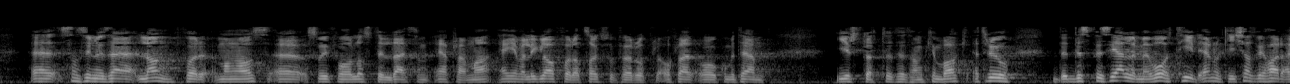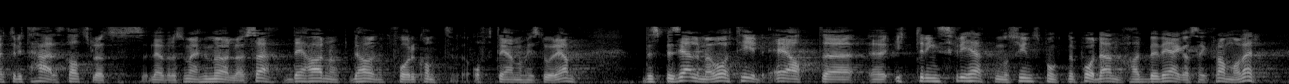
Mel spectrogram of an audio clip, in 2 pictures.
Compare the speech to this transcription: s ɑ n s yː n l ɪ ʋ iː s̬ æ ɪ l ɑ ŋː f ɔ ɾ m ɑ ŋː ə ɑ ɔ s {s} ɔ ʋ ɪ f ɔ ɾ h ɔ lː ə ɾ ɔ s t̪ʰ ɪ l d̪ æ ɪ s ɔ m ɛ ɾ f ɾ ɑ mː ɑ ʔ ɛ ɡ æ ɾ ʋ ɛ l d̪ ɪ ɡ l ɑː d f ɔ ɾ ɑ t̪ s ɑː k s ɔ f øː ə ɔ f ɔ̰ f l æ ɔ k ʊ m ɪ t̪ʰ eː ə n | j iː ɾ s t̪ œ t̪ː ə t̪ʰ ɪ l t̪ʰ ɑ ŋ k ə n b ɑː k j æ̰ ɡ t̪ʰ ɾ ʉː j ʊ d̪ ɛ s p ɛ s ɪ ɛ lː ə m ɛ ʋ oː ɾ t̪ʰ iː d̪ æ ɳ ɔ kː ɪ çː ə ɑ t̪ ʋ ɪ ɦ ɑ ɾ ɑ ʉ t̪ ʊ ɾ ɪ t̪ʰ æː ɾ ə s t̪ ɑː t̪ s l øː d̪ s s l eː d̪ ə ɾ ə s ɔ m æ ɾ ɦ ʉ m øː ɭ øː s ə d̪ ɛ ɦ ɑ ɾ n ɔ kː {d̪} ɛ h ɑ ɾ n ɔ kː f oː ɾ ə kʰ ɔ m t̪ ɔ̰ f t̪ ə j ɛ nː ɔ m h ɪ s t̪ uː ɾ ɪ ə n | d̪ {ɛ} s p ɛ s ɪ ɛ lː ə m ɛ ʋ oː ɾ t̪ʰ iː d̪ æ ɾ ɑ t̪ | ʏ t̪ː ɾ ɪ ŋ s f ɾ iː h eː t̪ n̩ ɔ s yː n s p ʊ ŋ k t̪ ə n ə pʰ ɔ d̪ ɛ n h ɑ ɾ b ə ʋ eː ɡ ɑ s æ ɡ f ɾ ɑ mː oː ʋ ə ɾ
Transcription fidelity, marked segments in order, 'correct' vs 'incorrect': correct, correct, correct

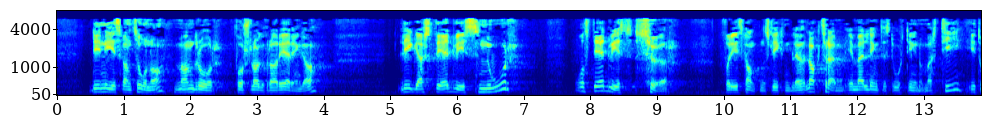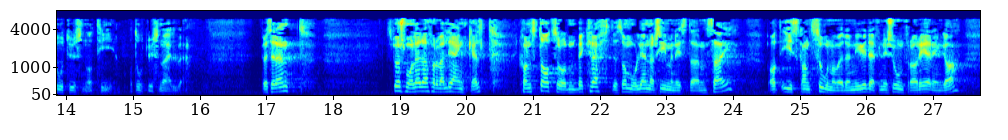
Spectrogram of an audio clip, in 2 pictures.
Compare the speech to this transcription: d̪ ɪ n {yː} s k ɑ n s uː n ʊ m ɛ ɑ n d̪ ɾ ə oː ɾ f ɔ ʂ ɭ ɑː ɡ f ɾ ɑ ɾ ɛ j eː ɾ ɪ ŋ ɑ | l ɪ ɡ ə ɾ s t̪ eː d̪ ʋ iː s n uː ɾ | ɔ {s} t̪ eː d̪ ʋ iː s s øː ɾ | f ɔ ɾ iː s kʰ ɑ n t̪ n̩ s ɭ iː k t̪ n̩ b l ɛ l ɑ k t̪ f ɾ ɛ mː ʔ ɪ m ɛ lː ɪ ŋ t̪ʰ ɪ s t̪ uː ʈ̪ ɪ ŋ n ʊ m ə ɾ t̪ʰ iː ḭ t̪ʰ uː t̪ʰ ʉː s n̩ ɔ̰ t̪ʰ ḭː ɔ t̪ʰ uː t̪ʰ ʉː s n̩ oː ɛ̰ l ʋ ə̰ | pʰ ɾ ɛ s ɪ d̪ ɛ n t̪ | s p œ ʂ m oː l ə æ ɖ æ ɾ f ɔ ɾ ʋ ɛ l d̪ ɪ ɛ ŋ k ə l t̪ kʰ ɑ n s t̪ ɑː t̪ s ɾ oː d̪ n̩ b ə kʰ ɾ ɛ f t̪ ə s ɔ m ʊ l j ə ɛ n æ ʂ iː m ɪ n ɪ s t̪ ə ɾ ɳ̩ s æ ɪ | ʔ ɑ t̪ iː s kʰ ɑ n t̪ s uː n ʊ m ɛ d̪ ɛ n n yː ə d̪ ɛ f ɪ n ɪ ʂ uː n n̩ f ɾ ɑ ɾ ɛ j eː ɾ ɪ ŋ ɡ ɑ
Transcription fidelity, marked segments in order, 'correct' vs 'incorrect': incorrect: iː, correct

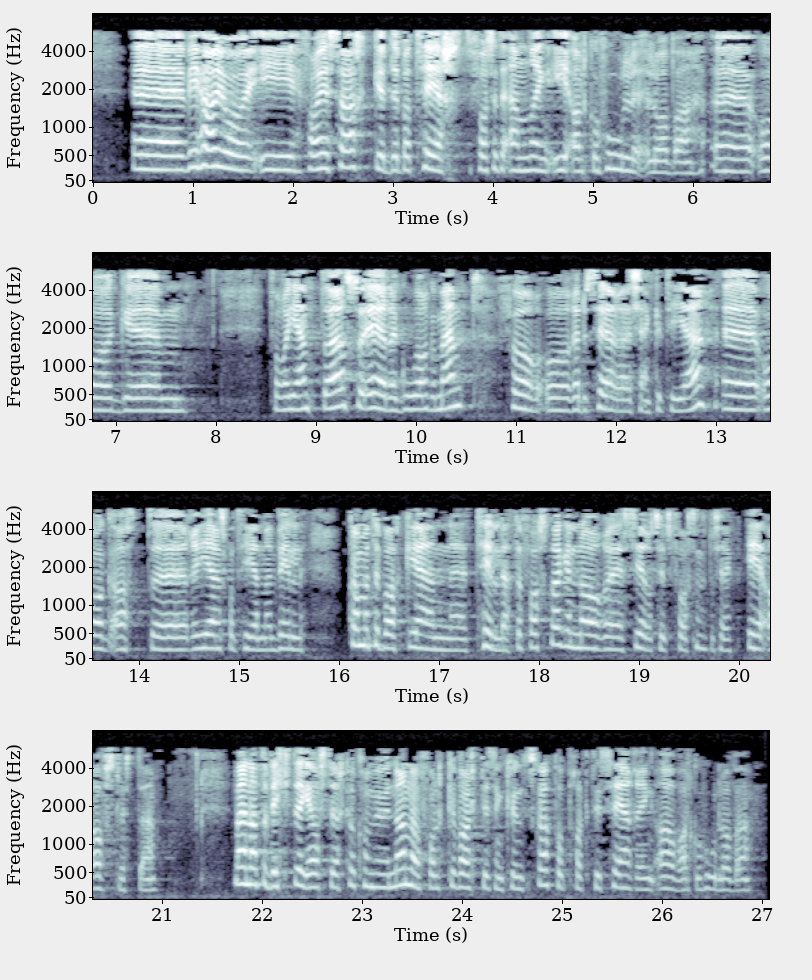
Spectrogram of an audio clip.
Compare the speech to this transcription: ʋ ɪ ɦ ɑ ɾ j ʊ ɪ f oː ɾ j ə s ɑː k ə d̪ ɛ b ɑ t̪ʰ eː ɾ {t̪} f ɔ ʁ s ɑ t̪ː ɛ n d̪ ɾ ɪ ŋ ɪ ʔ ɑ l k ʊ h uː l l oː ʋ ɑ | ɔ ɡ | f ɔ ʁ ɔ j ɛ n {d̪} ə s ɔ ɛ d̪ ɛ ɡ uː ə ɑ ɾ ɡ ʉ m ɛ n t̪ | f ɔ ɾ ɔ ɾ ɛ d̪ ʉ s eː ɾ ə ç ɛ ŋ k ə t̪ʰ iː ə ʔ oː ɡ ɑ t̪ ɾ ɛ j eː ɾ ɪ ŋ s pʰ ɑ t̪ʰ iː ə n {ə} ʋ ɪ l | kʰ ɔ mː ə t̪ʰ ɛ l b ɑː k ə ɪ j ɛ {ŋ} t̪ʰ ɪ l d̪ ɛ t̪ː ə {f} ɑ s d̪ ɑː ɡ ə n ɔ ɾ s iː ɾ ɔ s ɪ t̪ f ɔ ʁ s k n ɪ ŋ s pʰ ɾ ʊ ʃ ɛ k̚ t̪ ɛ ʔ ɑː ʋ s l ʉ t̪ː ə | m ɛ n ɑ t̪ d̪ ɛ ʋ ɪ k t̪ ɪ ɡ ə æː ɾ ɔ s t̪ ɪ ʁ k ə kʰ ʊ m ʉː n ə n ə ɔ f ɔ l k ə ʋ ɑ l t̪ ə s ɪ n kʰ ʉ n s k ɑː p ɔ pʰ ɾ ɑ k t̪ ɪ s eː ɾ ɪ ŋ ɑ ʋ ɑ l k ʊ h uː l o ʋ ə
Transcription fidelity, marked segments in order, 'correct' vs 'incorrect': correct, incorrect: t̪, correct, incorrect: n, correct

